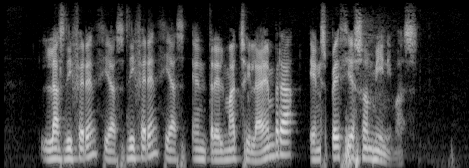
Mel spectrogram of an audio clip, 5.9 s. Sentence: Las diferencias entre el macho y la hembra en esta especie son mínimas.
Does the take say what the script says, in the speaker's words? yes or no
no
